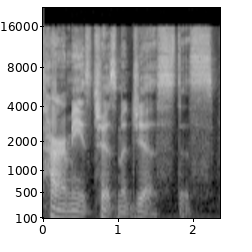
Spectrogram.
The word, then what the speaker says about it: Hermes Trismegistus: Excuse me, Trismegistus Joe. That's Hermes Trismegistus. So, because Joe didn't pronounce it correctly, and then he corrected him.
